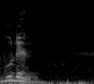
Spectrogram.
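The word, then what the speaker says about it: wooden: এন ব্যবহার হয় না, এটা প্রোনাউন্সিয়েশনটা হয় বুডেন।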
